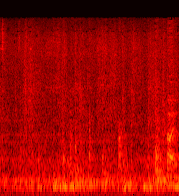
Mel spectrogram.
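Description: A second man speaks into a microphone.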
